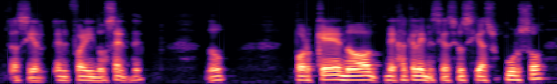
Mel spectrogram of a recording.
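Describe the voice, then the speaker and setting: Low-voiced man reading political commentary. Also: fairly even intonation, normal speed, dry recording, muffled recording. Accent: Peruvian Spanish. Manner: frequent throat clearing and tag questions. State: allergic, clearing his throat. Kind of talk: reading a news column aloud with personal asides.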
